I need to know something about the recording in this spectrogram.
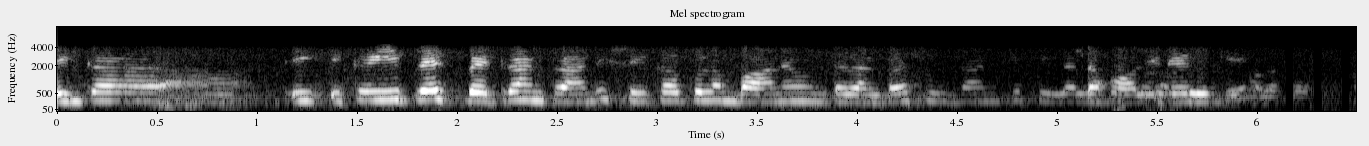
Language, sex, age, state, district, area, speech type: Telugu, female, 18-30, Andhra Pradesh, Srikakulam, rural, conversation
